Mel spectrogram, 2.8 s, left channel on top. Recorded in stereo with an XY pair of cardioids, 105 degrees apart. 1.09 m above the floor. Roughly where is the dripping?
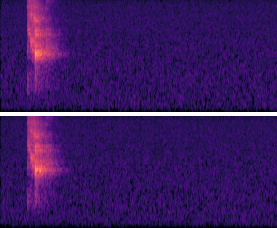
Ahead.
